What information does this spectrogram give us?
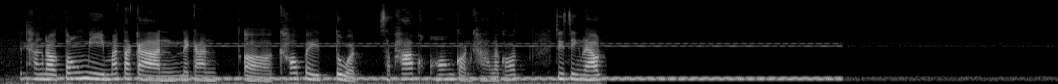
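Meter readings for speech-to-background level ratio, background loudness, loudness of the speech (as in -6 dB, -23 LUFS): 7.0 dB, -30.5 LUFS, -23.5 LUFS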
